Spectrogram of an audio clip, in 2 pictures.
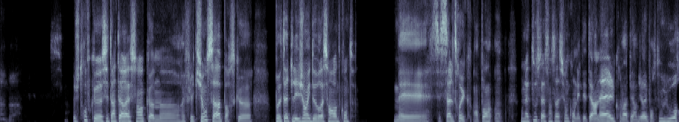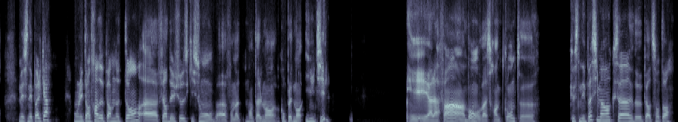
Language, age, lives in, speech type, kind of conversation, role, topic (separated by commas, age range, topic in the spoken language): French, 20-24, France, conversation, podcast, guest, Comment les réseaux sociaux changent-ils la manière de raconter des histoires ?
